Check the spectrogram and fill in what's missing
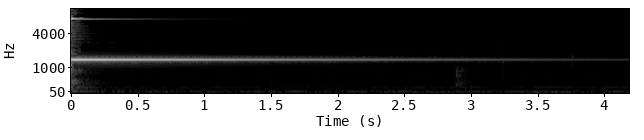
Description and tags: Samples of the small Glockenspiel I started out on as a child.
Have fun!
Recorded with a Zoom H5 and a Rode NT2000.
Edited in Audacity and ocenaudio.
It's always nice to hear what projects you use these sounds for.
recording, multisample, metal, single-note, sample, note, one-shot, metallophone, campanelli, multi-sample, percussion, Glockenspiel, sample-pack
